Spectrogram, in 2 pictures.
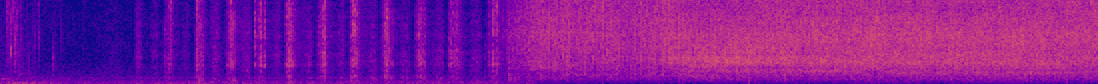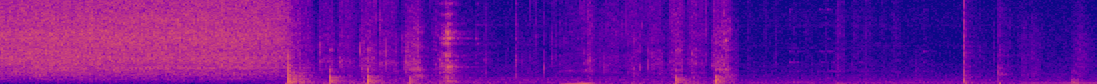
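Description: Light rapid clicks of stirring in a stainless steel pan as cooked fusilli goes into roasted vegetables, then about six seconds of steady loud sizzling from butterflied chicken breasts pan-searing in butter with thyme and garlic. A few knocks and clatters of the pan follow the sizzle.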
